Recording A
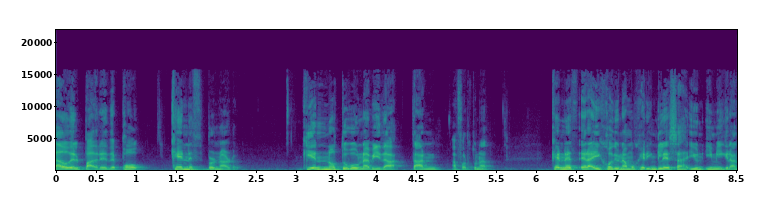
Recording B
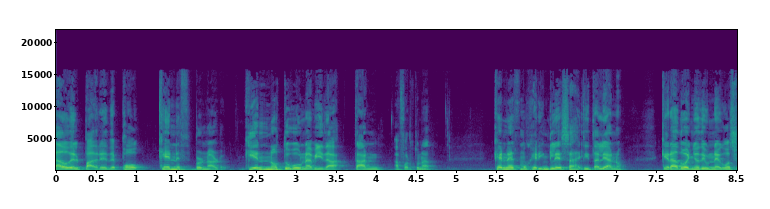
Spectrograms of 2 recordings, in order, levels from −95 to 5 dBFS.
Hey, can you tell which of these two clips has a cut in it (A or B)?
B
